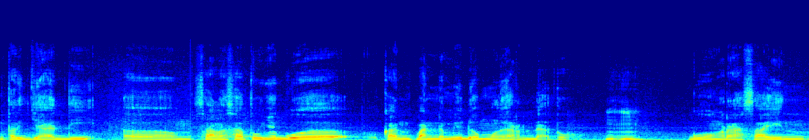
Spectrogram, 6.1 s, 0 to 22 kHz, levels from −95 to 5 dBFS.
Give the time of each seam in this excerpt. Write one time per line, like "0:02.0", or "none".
0:01.4

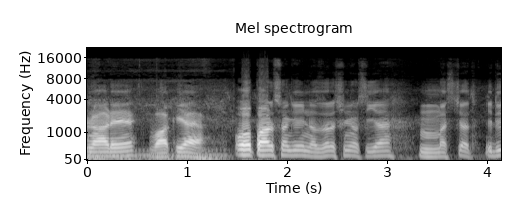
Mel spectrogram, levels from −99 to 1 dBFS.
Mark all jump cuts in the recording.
0:01.3

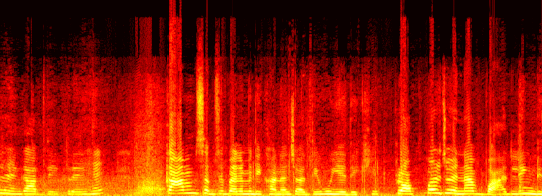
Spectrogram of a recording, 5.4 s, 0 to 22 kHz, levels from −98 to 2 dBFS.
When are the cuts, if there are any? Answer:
none

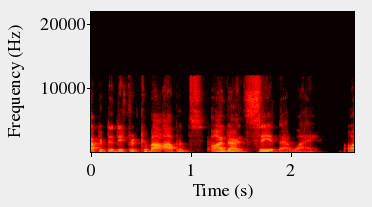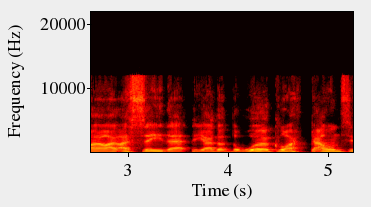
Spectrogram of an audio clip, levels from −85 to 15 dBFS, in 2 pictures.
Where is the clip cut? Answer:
0:01.2

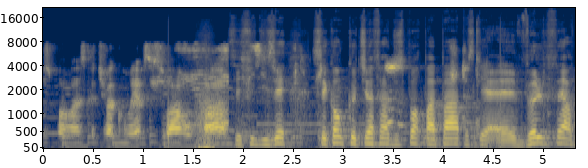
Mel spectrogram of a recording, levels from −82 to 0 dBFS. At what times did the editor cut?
0:02.4

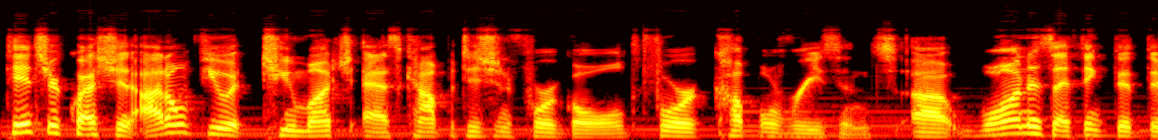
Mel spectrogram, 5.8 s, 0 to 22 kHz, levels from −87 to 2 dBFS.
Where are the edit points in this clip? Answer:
0:03.2

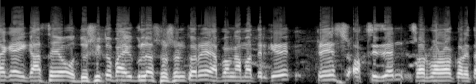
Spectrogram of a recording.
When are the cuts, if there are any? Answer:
none

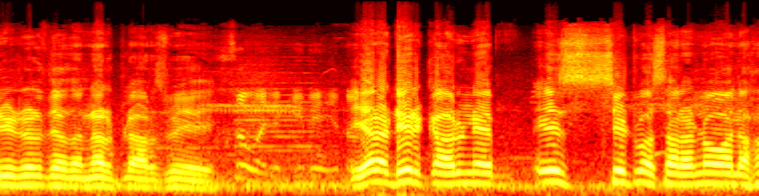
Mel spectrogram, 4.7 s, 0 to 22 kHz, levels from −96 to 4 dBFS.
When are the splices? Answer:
none

